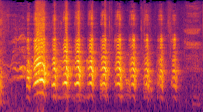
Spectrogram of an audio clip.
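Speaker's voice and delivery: hearty cackle; big high laugh. Real, not acted. Laughing at his own RPG play, loud and high.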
